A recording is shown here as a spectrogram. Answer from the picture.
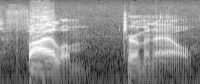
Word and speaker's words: filum terminale: one's a little tricky it looks like it's filament but it's filum terminale filum terminale cauda equina gray commissure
